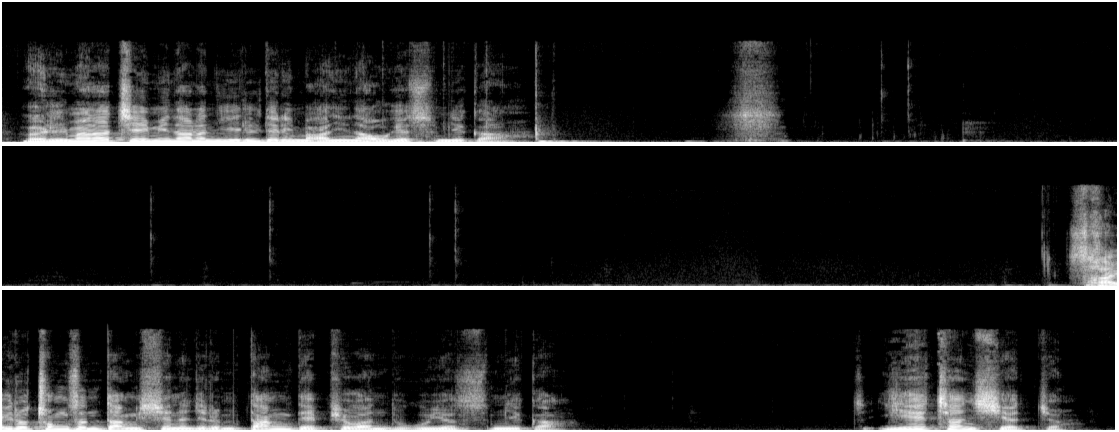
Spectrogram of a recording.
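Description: An older man talks calmly into a close microphone, with pauses.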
